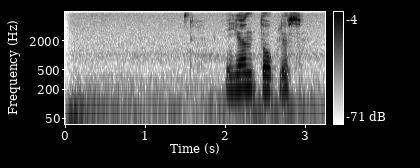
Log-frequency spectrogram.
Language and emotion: Russian, neutral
